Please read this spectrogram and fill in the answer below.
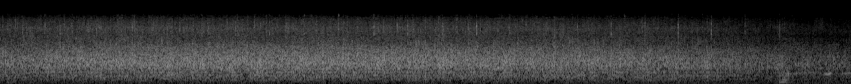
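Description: Applause from the members of a legislative chamber: many hands clapping in a steady, even clatter that dies down near the end.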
